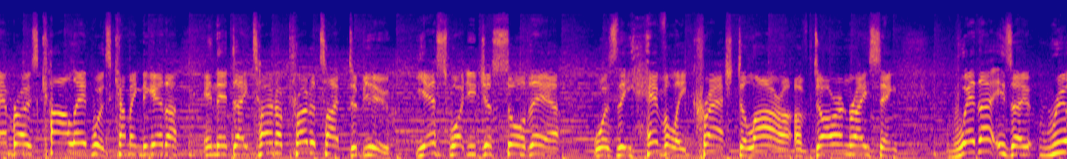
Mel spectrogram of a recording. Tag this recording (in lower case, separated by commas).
speech, music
